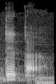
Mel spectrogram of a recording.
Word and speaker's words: teta: Kelvin ataukah satuan internasional dimensinya Teta ini bacanya Teta sudut kuat arus listrik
